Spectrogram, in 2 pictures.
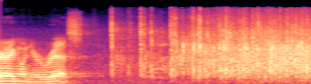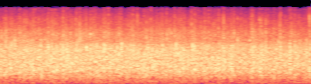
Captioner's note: applause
